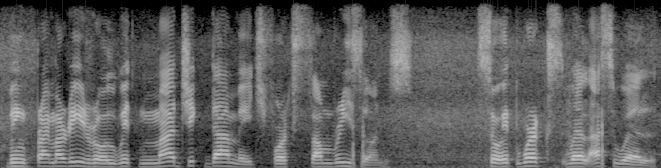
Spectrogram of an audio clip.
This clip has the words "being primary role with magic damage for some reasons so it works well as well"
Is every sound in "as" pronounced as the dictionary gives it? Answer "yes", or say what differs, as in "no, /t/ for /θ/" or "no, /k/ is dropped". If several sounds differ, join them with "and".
no, /s/ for /z/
